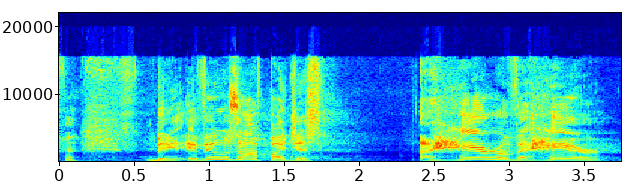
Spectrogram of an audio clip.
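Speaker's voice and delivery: preacher quoting Christopher Hitchens in a mock British accent. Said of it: "he's British".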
